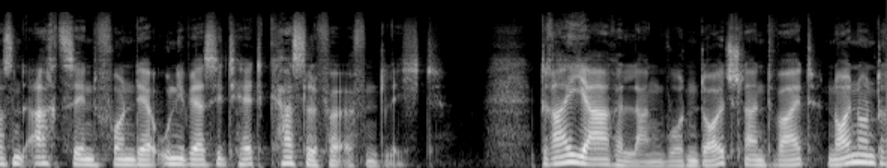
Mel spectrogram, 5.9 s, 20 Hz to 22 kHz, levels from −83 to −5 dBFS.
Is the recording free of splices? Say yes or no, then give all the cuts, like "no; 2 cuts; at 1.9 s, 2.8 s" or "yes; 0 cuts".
yes; 0 cuts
